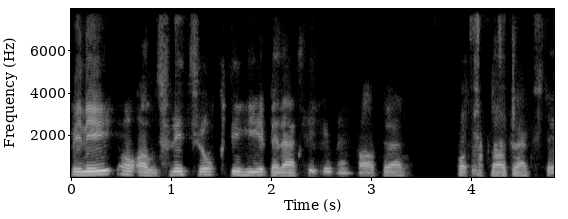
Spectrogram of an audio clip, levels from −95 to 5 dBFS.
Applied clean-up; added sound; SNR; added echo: neural mask model Resemble Enhance denoiser.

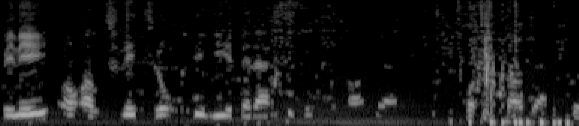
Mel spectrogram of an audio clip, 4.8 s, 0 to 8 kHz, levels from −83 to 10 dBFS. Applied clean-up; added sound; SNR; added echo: classical method spectral subtraction.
